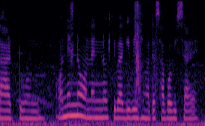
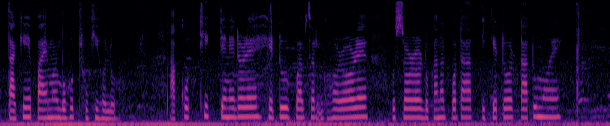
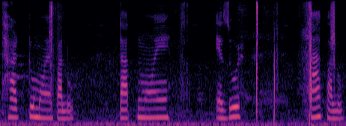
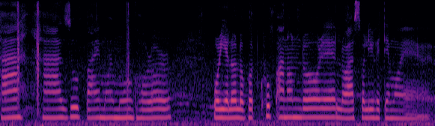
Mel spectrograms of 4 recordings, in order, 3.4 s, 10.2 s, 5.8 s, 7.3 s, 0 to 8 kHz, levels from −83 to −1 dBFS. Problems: background sounds at intervals, background conversations at intervals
